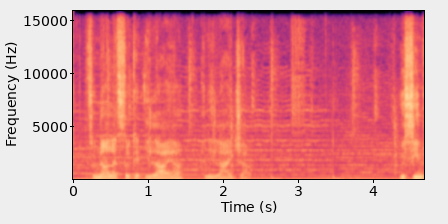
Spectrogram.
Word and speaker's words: Elijah: If there is a double I or double I, the second I has the J or the J sound. So for example, when we look at words or names like Elijah in the Gothic, the second I here would carry a J sound.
